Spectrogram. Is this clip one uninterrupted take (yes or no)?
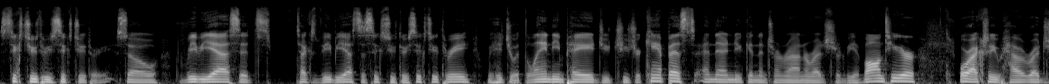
no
